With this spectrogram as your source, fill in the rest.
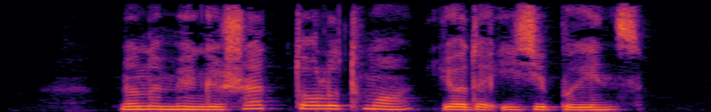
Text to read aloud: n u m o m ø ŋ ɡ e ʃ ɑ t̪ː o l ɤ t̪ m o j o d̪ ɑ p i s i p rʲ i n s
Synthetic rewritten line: n u n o m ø ŋ ɡ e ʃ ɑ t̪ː o l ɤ t̪ m o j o d̪ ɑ ʔ i z i p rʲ i n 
